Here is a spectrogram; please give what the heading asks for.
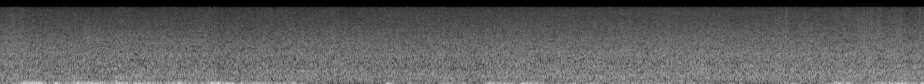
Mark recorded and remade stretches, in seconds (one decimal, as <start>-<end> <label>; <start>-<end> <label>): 0.0-9.2 recorded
